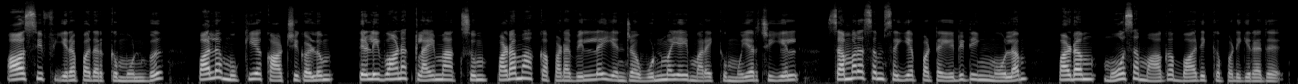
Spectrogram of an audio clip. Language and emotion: Tamil, neutral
